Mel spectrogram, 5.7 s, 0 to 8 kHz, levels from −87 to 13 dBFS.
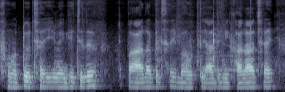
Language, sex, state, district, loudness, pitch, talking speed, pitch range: Maithili, male, Bihar, Samastipur, -19 LUFS, 115 Hz, 115 wpm, 110-120 Hz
